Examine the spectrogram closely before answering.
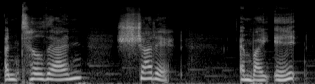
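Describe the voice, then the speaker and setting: A woman's voice: fairly high pitch, slow, faint music behind. A woman voicing a haughty, combative internet commenter with a dramatic, scornful manner. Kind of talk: dramatized reading of online comments.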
